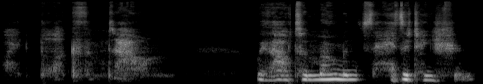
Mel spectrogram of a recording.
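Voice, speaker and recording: A woman performing a dying, lovesick male soldier-poet in a hushed, half-whispered, heartfelt farewell monologue. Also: medium pitch, level tone, breathy edge. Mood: grieving, tender. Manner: tender, grieving, slow and heartfelt. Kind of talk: dramatic monologue reading.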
